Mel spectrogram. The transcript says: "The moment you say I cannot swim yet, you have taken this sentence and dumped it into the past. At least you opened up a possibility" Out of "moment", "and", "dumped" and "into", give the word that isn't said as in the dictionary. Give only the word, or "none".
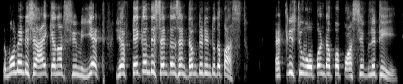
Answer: none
